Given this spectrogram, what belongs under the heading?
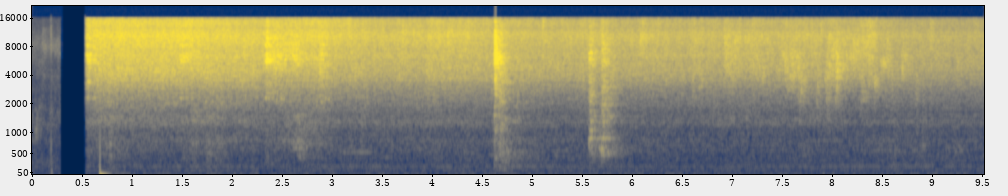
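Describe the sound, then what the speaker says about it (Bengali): Onions sizzle steadily in hot oil as a tempering (phoron) alongside potatoes, a continuous loud frying hiss with a few sharper pops and stirring scrapes, no voices. "এখানে পেঁয়াজ ফোড়ন দিয়ে দিলাম, আর এদিকে আলু।"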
